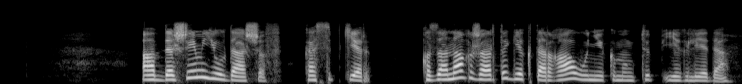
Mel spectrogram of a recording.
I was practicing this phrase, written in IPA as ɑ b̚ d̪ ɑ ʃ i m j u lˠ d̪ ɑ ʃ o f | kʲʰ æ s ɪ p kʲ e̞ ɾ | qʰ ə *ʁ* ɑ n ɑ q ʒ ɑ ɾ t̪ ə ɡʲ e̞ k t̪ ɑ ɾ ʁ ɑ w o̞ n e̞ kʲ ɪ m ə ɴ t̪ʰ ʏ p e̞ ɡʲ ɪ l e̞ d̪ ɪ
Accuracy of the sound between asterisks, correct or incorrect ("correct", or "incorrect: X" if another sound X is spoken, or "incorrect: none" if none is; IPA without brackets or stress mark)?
incorrect: z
